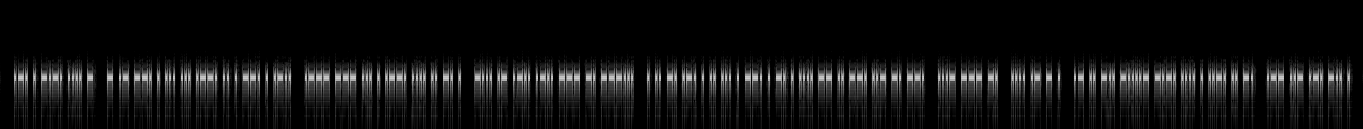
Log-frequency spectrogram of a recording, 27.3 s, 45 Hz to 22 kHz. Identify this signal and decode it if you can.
Morse code, heard as a keyed tone, about 32 wpm, 530 Hz. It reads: RECHT TAGESSPIEGEL JOSEPHINE BALLON: EINREISEGENEHMIGUNG VON HATE AID-CHEFIN WURDE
